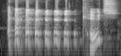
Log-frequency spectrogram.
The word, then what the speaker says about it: Couch: it's pronounced like the street. Cooch?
